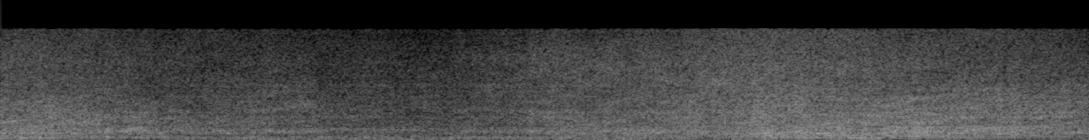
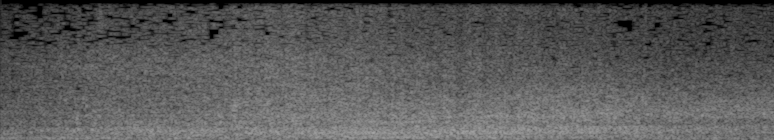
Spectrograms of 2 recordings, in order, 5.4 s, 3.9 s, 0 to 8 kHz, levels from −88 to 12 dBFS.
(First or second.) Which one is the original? second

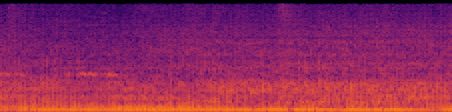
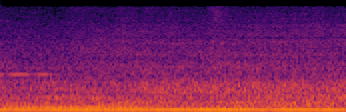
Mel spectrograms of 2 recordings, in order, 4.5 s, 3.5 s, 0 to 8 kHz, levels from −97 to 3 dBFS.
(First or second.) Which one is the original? second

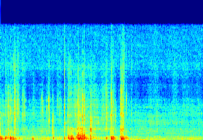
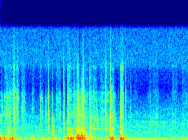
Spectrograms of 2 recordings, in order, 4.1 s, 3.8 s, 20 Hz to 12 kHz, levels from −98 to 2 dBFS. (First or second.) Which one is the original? second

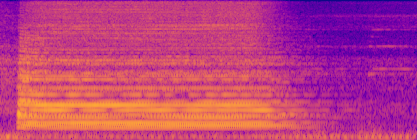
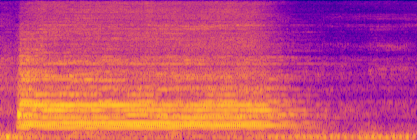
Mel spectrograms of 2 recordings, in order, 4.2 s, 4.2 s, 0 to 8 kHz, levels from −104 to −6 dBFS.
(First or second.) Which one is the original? first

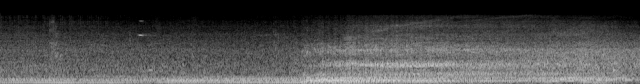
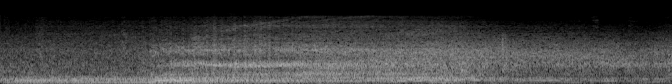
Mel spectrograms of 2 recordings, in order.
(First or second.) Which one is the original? first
